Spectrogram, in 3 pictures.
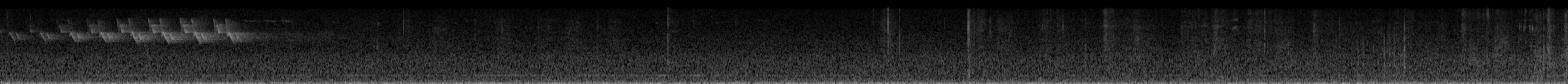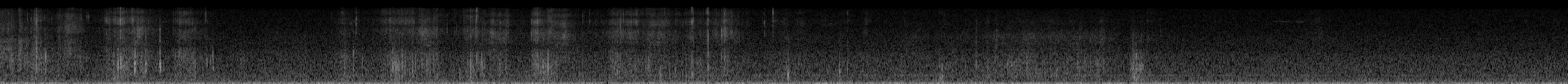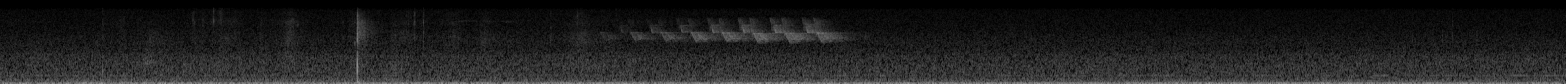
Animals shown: Ovenbird (Seiurus aurocapilla)
Golden-crowned Kinglet (Regulus satrapa)

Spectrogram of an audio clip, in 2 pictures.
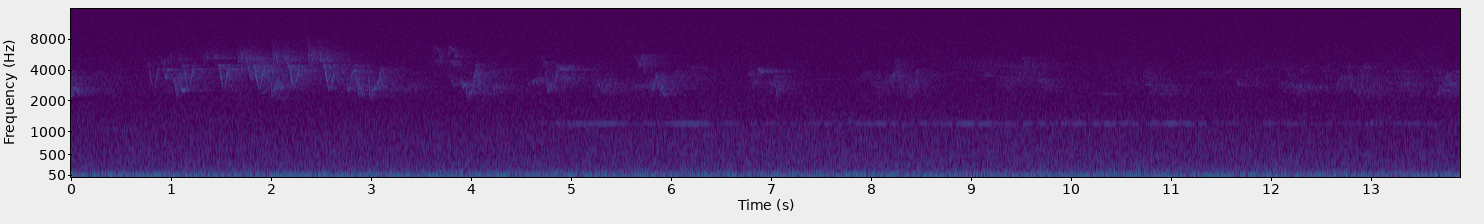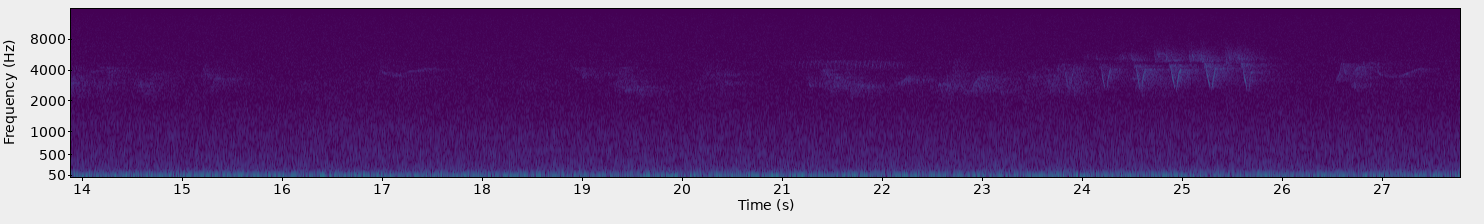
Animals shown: Pine Warbler (Setophaga pinus)
Red-eyed Vireo (Vireo olivaceus)
Ovenbird (Seiurus aurocapilla)
Eastern Wood-Pewee (Contopus virens)
Scarlet Tanager (Piranga olivacea)

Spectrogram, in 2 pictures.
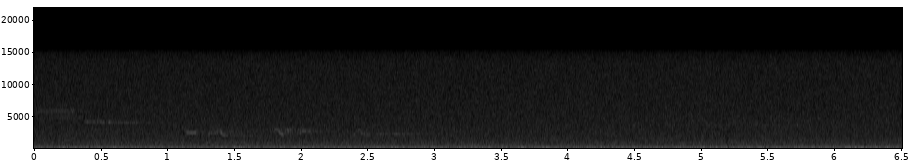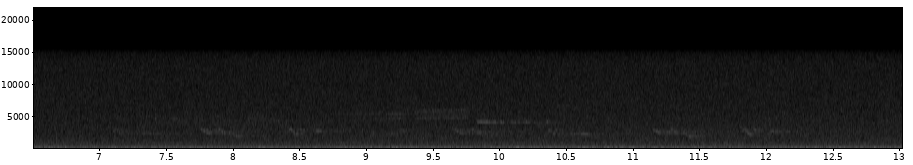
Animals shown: American Robin (Turdus migratorius)
Black-throated Green Warbler (Setophaga virens)
Ovenbird (Seiurus aurocapilla)

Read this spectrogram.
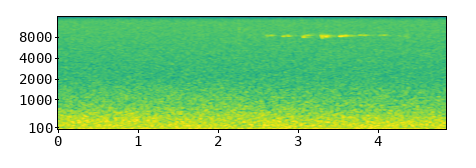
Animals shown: Blackpoll Warbler (Setophaga striata)

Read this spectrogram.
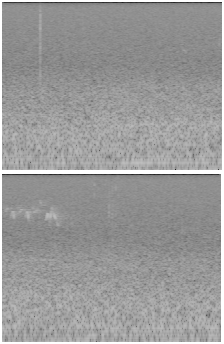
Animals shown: Magnolia Warbler (Setophaga magnolia)

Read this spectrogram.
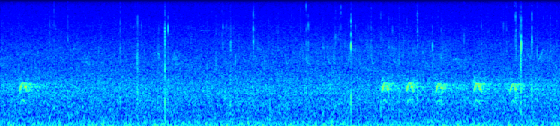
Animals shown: American Crow (Corvus brachyrhynchos)

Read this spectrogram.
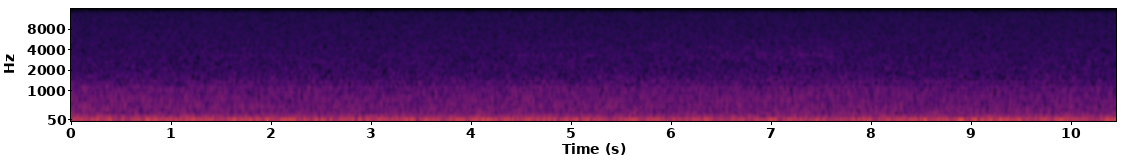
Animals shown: Ovenbird (Seiurus aurocapilla)

